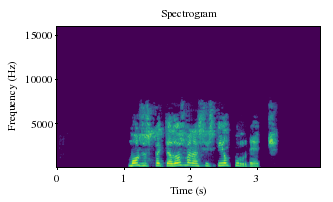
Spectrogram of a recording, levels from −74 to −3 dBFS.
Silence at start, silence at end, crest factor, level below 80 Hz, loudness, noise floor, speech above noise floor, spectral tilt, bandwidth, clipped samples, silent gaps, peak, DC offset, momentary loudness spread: 1.1 s; 0.65 s; 18 dB; -64 dBFS; -17 LUFS; under -90 dBFS; over 73 dB; -3.5 dB/octave; 8 kHz; under 0.1%; 2.63-2.67 s, 3.07-3.16 s; -2 dBFS; under 0.1%; 8 LU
